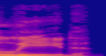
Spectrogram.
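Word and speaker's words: lede: And in journalism school, there is a term called burying the lead. Lead in journalism is spelled L-E-D-E.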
